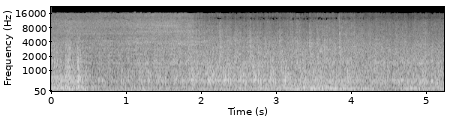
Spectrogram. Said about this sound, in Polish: Ja pamiętam z dzieciństwa, że to zawsze były najlepsze miejsca. Przy silniku, bo ten silnik bardzo głośno pracował i burczał. I dla dzieciaków to była wielka frajda właśnie, żeby usiąść tutaj z samego przodu przy silniku.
